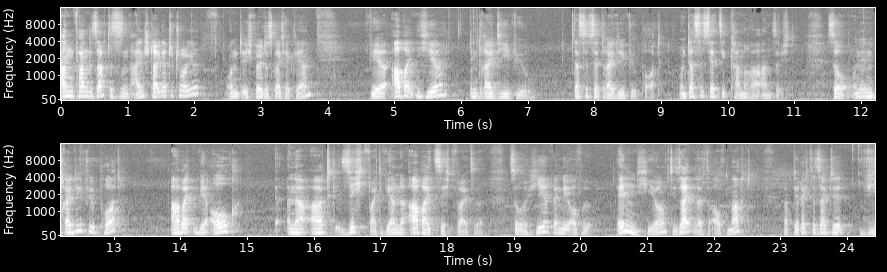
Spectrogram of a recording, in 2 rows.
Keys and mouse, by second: 21.7 n, 22.1 n, 24.1 click.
